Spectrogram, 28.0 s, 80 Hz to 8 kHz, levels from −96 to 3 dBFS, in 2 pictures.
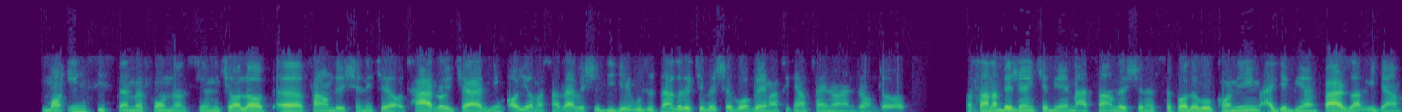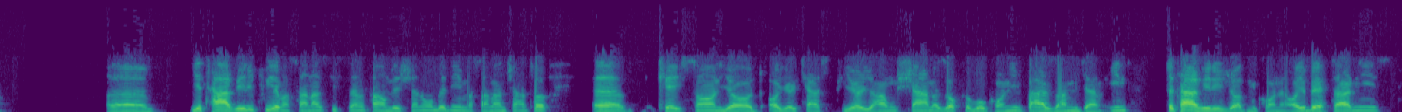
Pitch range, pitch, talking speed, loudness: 105-120 Hz, 110 Hz, 145 wpm, -29 LUFS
